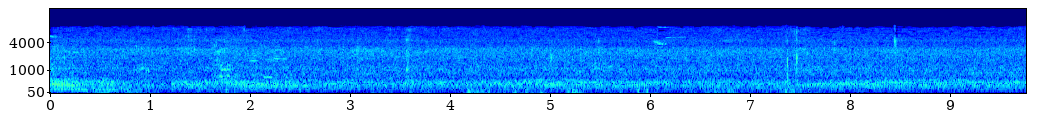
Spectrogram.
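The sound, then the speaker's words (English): A personal watercraft's engine drones steadily at a distance, a continuous low rumble with a buzzing edge that holds at an even level throughout, with faint voices in the background. “Well, there's a sea-doo, I think.”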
